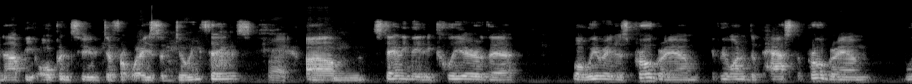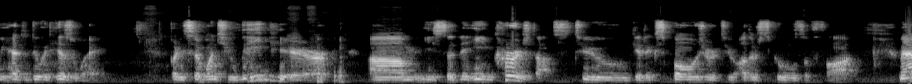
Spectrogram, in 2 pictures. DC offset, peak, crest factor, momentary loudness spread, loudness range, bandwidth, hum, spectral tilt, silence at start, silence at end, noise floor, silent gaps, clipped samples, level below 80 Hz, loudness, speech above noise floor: under 0.1%; 0 dBFS; 20 dB; 12 LU; 4 LU; 16.5 kHz; none; -1.5 dB/octave; 0 s; 0 s; -57 dBFS; none; under 0.1%; -70 dBFS; -19 LUFS; 38 dB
